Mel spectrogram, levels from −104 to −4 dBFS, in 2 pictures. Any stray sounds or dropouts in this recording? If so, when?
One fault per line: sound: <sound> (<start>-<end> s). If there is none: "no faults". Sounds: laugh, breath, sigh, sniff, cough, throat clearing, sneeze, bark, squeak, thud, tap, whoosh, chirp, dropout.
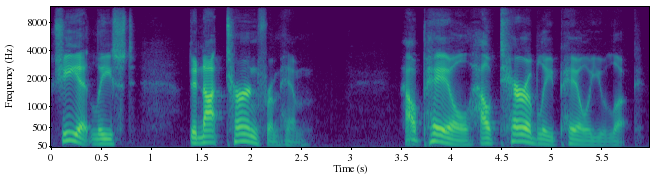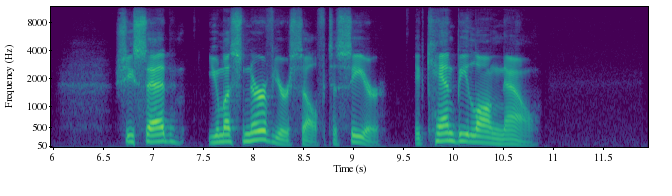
no faults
